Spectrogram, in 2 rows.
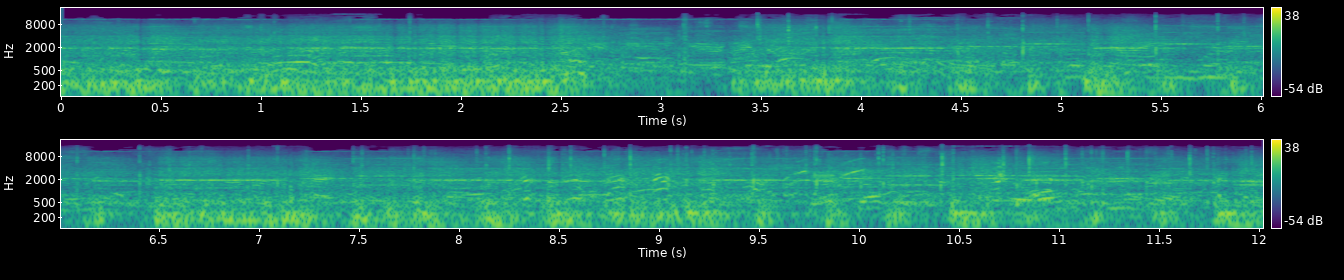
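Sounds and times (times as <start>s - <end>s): fife and drum band playing: 0.0s - 12.0s
people talking: 0.0s - 12.0s.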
